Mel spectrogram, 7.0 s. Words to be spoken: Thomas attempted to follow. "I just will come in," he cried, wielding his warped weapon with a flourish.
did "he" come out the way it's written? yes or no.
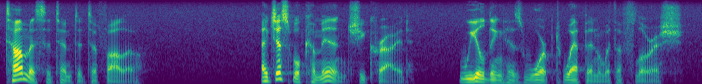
no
